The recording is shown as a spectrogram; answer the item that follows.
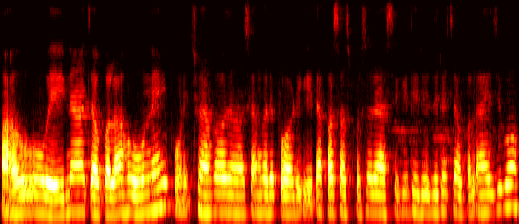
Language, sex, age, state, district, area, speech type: Odia, female, 45-60, Odisha, Kendujhar, urban, spontaneous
